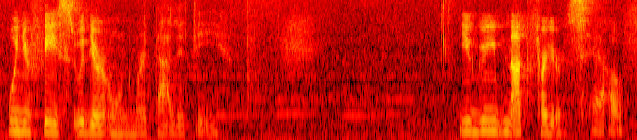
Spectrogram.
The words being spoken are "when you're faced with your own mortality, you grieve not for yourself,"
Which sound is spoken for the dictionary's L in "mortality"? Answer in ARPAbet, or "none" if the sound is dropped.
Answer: L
